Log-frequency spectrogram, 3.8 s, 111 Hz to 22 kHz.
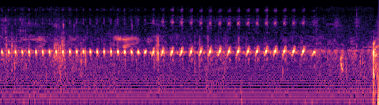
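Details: A crested barbet perched in shade on a sunset drive on Nov 22, 2016, replying to another calling nearby, gives a long, even trill of rapid, slightly ringing notes, like a running alarm clock, with faint bird calls behind.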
